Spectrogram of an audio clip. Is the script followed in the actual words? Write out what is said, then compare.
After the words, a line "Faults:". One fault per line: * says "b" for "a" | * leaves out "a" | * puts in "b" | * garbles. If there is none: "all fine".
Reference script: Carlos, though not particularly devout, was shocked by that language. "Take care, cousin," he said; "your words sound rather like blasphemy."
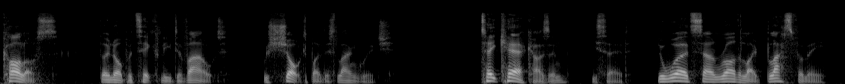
Carlos, though not particularly devout, was shocked by this language. "Take care, cousin," he said; "your words sound rather like blasphemy."
Faults:
* says "this" for "that"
